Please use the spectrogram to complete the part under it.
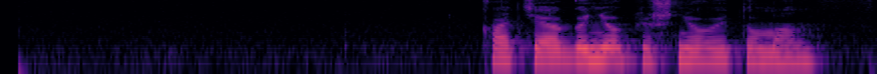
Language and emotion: Russian, neutral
